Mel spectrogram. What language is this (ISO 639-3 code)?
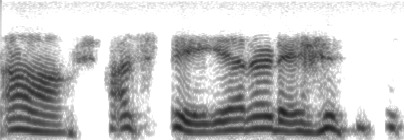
kan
